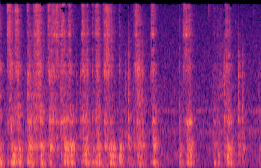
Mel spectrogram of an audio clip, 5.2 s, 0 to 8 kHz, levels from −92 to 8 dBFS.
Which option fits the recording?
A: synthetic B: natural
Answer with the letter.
B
